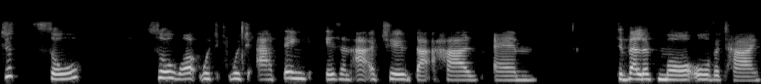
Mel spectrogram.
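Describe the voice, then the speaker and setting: A woman with a northern English accent speaks at a high pitch with ordinary pitch variation. The sound is dry and close, with no echo. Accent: broad northern English. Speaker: entrepreneur. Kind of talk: podcast interview. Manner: fast.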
